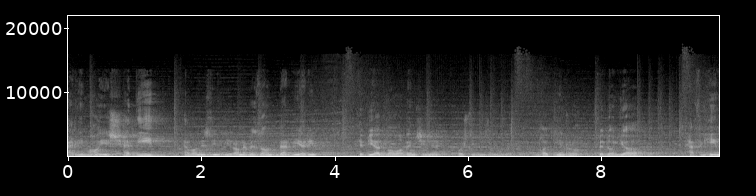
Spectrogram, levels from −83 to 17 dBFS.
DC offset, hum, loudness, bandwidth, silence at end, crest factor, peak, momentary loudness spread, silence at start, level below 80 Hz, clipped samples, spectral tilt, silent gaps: under 0.1%; none; -15 LUFS; 13.5 kHz; 0 s; 14 dB; 0 dBFS; 10 LU; 0 s; -38 dBFS; under 0.1%; -6 dB/octave; none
